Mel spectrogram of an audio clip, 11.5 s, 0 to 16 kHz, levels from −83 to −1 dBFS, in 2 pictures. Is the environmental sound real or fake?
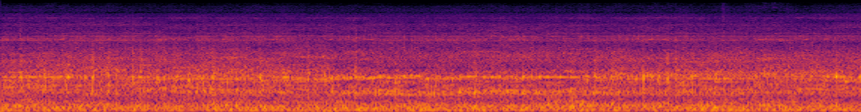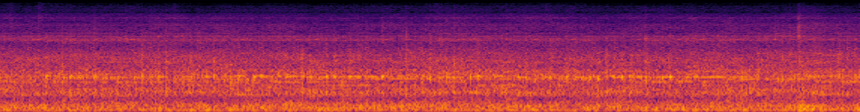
fake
